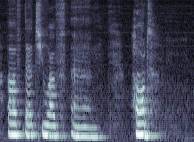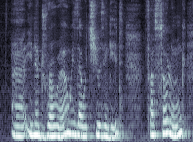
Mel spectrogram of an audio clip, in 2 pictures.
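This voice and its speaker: A woman speaks very slowly in a monotone, flat way, pausing long and often. Her voice is fairly high, somewhat breathy and dark and mellow in tone. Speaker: crafter, junk journal maker. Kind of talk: craft tutorial talk to camera. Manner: hesitant, with many fillers.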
